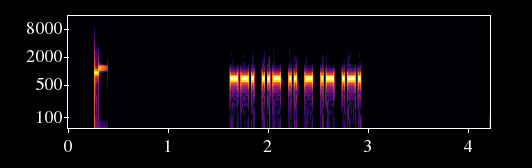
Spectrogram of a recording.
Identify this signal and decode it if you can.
Morse code, heard as a keyed tone, about 41 wpm, 700 Hz. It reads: GUITAR
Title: Six Letter Words - 45wpm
